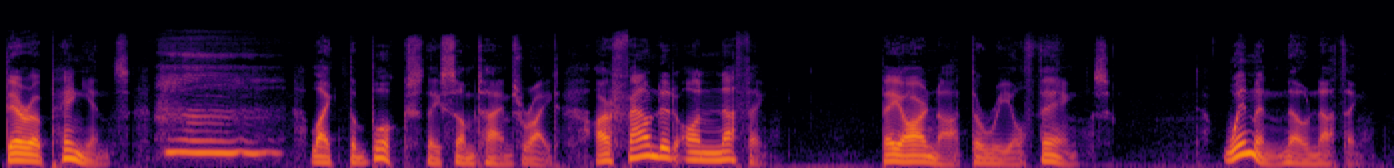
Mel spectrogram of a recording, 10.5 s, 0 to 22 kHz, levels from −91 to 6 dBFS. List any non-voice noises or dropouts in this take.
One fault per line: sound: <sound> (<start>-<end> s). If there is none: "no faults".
sound: sigh (1.1-2.1 s)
